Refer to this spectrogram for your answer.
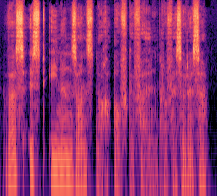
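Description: Male narrator's measured police commissioner, husky, dry close sound, audiobook questioning. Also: medium pitch, no echo, close to an everyday voice. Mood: probing. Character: middle-aged male police commissioner, probing, calm.

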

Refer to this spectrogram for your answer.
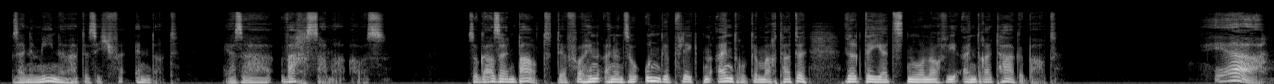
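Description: Male audiobook reader, measured and even; husky tone, dry close sound. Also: lowish voice, no room sound. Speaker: audiobook narrator. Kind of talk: scripted narration.

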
